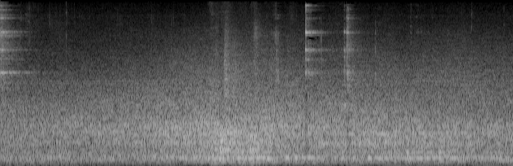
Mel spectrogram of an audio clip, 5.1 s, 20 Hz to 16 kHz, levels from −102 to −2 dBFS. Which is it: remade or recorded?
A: recorded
